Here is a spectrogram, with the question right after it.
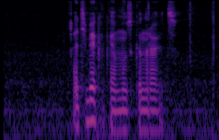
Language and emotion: Russian, neutral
